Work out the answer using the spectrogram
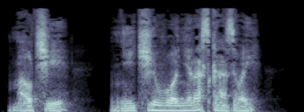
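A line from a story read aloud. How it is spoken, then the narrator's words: Whispered. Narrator (Russian): Дринион прошептал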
